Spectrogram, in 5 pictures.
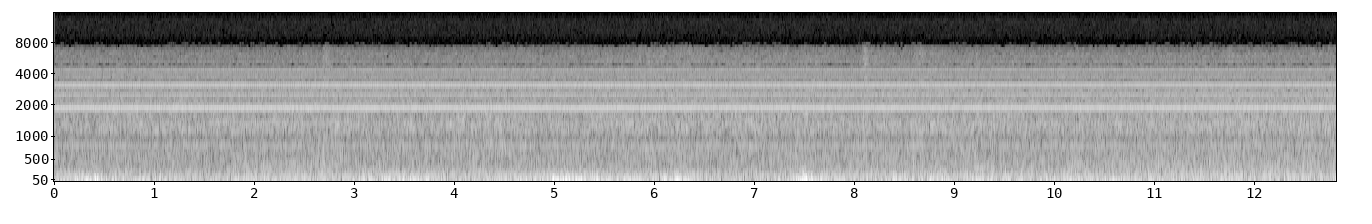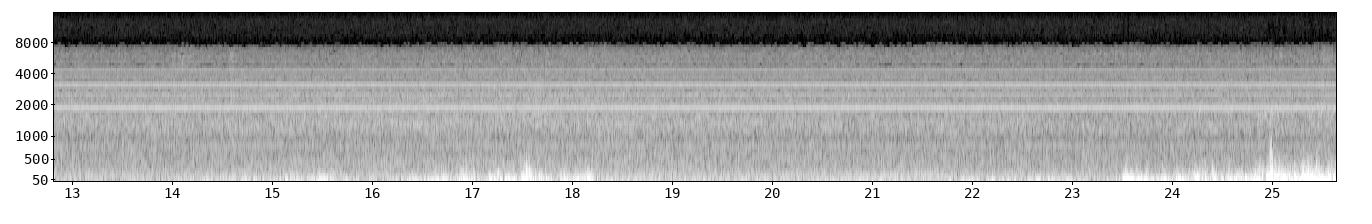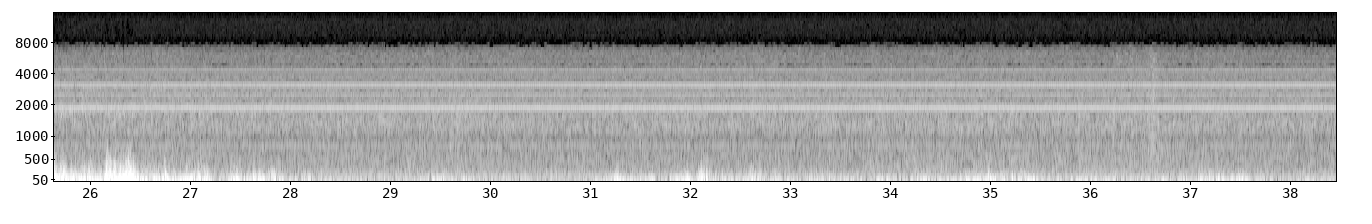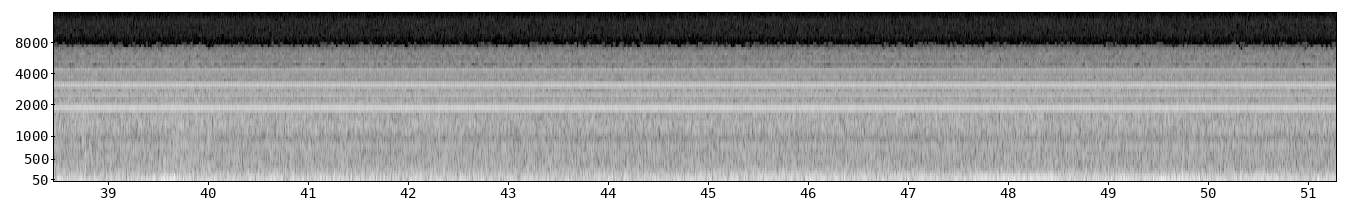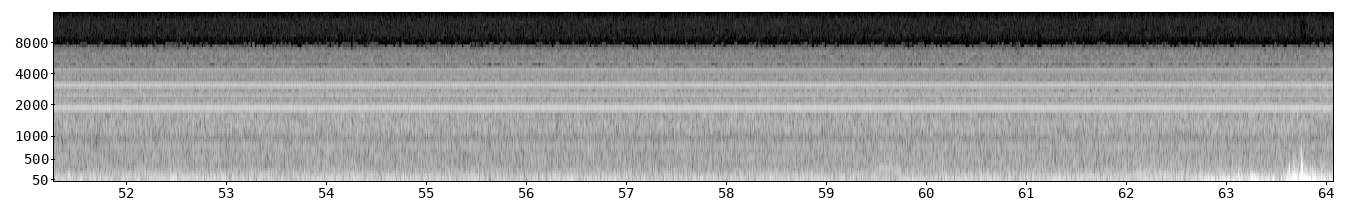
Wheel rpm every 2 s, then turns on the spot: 0, 0, 0, 0, 0, 0, 0, 0, 0, 0, 0, 0, 0, 0, 0, 0, 0, 0, 0, 0, 0, 0, 0, 0, 0, 0, 0, 0, 0, 0, 0, 0.
none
